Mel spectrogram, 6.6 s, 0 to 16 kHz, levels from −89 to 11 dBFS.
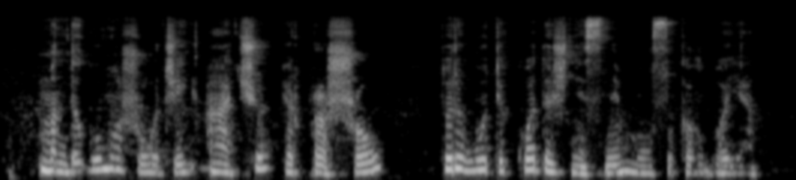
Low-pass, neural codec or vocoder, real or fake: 10.8 kHz; none; real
